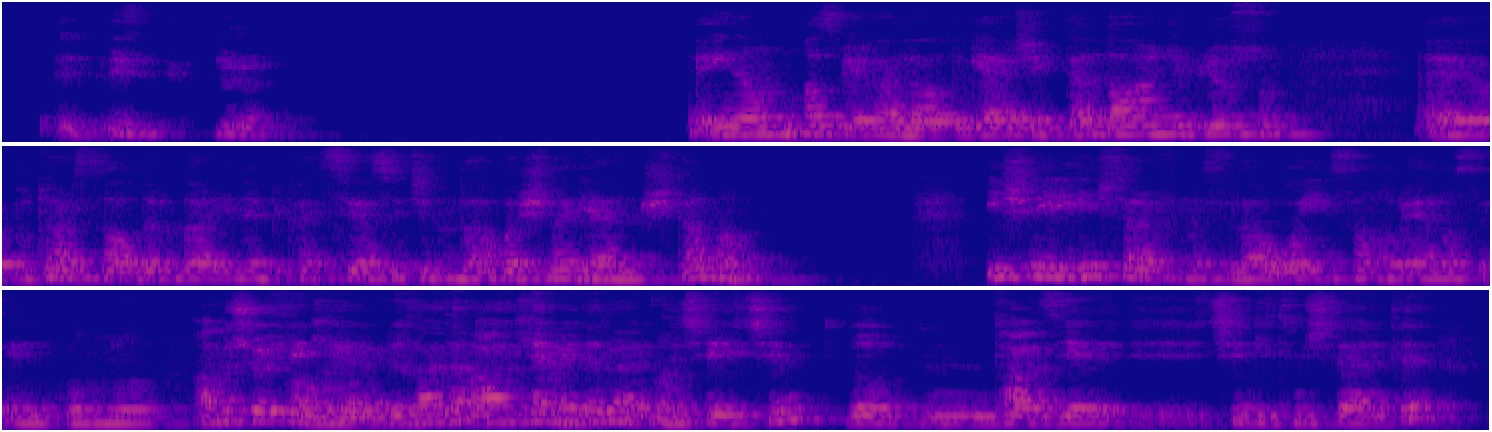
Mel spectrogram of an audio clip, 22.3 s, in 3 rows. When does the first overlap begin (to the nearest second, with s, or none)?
16 s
